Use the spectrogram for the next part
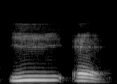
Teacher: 이와 연속으로 발음합니다. 혀가 밑으로 내려오는 게 사실은 뭐냐면 입이 그만큼 더 벌어지는 거예요. 그래서 절대적인 높이는 낮아지는 겁니다. · 혀끝이 밑으로 내려오면서 목구멍 쪽으로 들어갑니다.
